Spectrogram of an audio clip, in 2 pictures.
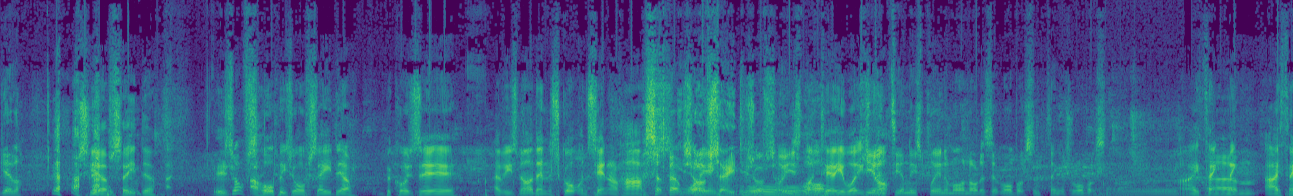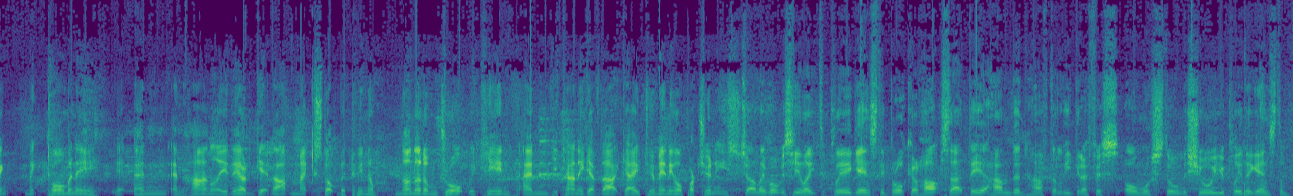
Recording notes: live from Scotland HQ at Drygate Brewery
